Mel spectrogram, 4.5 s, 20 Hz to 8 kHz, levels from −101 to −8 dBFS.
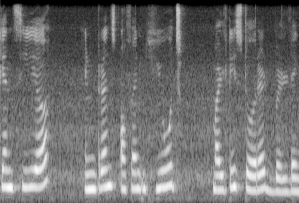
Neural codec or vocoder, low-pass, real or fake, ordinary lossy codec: none; 7.2 kHz; real; none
